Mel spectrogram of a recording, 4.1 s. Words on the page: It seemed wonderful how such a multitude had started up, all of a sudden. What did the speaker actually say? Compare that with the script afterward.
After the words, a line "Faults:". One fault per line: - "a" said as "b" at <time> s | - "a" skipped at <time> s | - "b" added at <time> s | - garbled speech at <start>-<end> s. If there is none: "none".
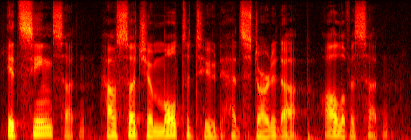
It seemed sudden how such a multitude had started up, all of a sudden.
Faults:
- "wonderful" said as "sudden" at 0.5 s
